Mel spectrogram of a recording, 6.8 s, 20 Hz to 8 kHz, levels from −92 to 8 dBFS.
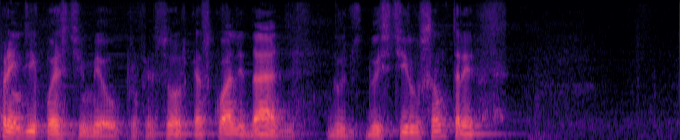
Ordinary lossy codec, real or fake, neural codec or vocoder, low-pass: none; real; none; none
